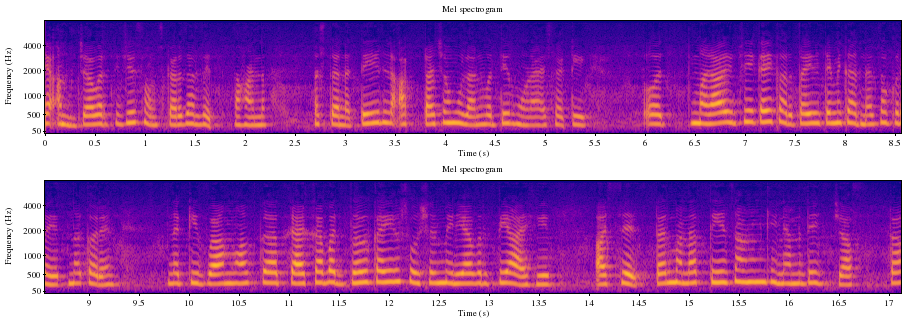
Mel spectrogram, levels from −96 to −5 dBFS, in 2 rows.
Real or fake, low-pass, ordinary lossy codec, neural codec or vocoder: fake; none; none; codec, 16 kHz, 2 kbps, FunCodec, trained on LibriTTS, 25 frames a second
